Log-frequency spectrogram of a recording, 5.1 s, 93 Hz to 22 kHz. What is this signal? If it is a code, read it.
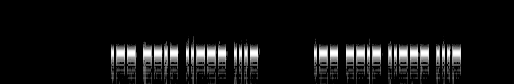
Morse code, heard as a keyed tone, about 41 wpm, 700 Hz. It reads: WQ2V WQ2V
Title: USA Call Signs - 4 Characters - Repeated 2x - 45wpm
